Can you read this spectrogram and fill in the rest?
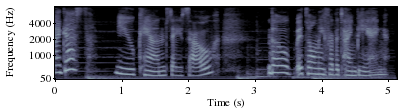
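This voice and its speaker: Gentle, hesitant young woman. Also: medium pitch, animated, takes it slowly, faint music behind. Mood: solemn. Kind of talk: video game voice acting.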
